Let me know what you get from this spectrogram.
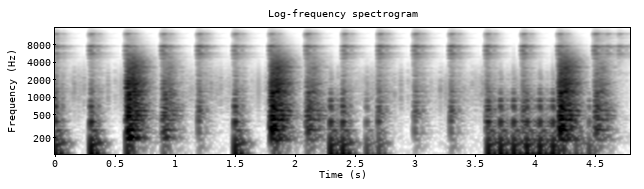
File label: drloop, drumloops, Vinyl Attack; Masterbits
